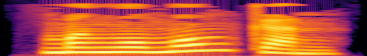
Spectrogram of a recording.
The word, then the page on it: mengumumkan: Indonesian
